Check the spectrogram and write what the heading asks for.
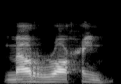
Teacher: gunnesiz bir şekilde bağlıyoruz yani şu ra harfi şeddeli okunuyor Mer Rahim Rahim son harf cezimli oluyor öyle o şekilde duruyoruz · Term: idham bila gunne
